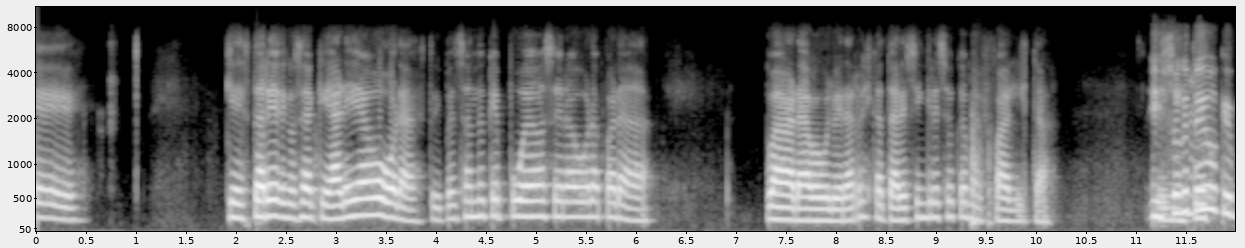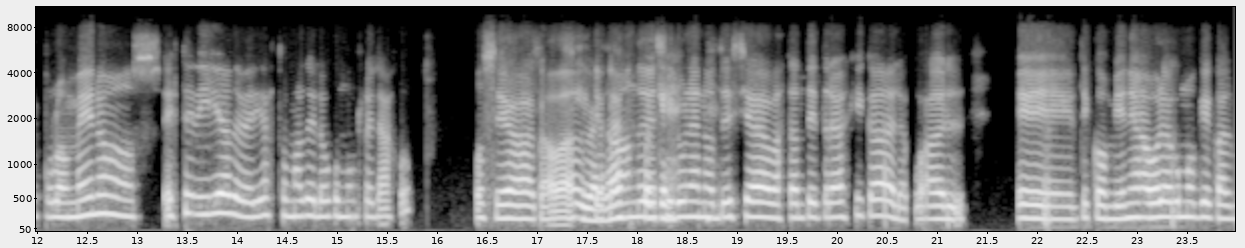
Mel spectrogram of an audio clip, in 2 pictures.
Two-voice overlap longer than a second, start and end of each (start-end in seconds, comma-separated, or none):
17.2-18.5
